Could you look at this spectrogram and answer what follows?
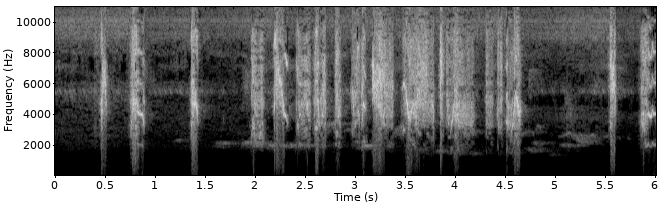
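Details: Little spiderhunter (sogon) chirping used as a lure to get other sogons singing: sharp, very high chirps and twitters, scattered at first, then a dense run of overlapping notes in the middle, then a few more isolated chirps, over a steady high hiss.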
